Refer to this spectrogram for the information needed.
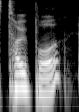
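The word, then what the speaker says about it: Taupō: So you're from, is it Taupo? Have I pronounced that correctly? – Close. It was pretty good. I lived there. It's Taupo.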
